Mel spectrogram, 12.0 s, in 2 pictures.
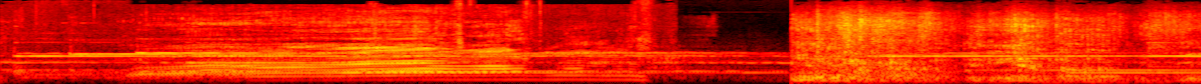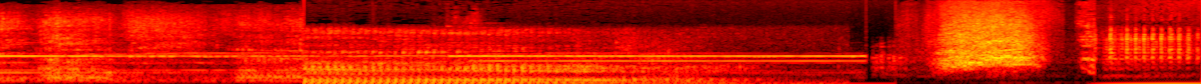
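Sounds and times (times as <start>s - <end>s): background music: 0.0s - 10.4s
leopard growling: 4.0s - 9.3s.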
